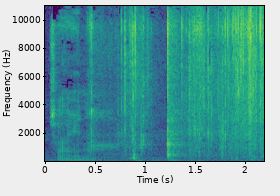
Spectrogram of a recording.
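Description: Crinkling and rustling of a clear plastic packaging bag and a small cardboard box being handled and opened, with two sharp snaps about a second in.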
